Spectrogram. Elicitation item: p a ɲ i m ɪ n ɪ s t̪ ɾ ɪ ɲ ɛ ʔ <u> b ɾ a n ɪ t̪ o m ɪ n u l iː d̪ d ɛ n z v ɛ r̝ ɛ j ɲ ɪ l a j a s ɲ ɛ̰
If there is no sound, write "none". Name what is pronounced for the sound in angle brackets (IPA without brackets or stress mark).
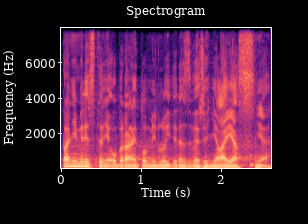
o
